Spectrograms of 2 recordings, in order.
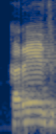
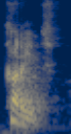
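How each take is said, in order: First: కరేజ్ with a long "rayj"; wrong pronunciation. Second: కరేజ్ with a short "rij"; correct pronunciation. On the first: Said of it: "కాదు". (కరేజ్ చివర "రేజ్" అని తప్పుగా) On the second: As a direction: say కరేజ్ as "KUR-ij". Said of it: "కరేజ్ కాదు". (కరేజ్ చివర "రిజ్" అని) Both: Shown as a demonstration.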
